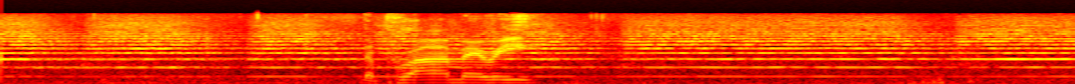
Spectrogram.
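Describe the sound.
A passing train sounds a horn like a car's, used at a crossing instead of the usual bells. One short, bright blast with a wavering pitch rises above the steady rumble of the rail cars.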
